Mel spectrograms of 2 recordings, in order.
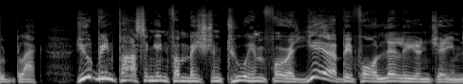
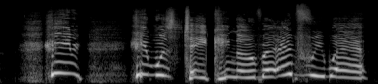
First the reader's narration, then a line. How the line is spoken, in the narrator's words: gasped Pettigrew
